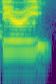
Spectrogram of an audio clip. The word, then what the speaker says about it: Thierry: right oh i am saying it right right theory theory okay um and where we can purchase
